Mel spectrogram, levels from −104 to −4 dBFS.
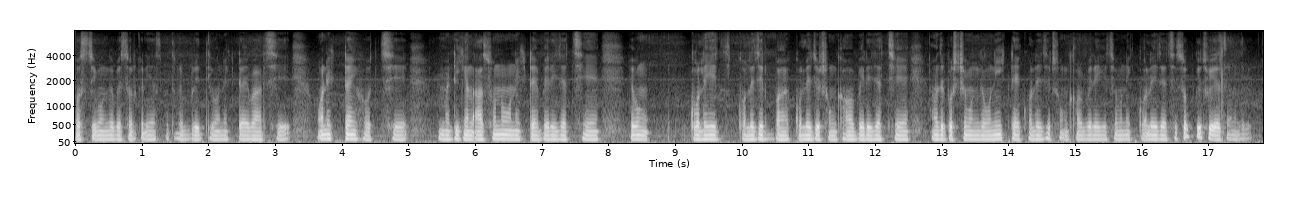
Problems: none marked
